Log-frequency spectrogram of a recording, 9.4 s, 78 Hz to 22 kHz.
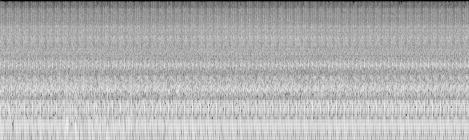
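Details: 2007 Dodge Ram 5.9 Cummins diesel clatter at idle, slightly uneven lumpy beat over steady drone; rough running began a month ago. Intermittent fuel rail pressure sensor, MAP sensor and overboost codes (no boost fooler fitted); owner wonders about excess blow-by; cause not pinned down.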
